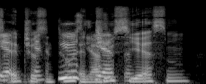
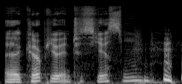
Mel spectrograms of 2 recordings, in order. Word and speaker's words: Enthusiasm: Fox, Curb Your, wie spricht man das aus? – Enthusiasm. – Curb Your Enthusiasm.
